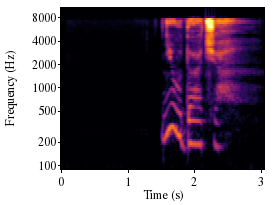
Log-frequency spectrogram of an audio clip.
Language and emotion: Russian, sad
